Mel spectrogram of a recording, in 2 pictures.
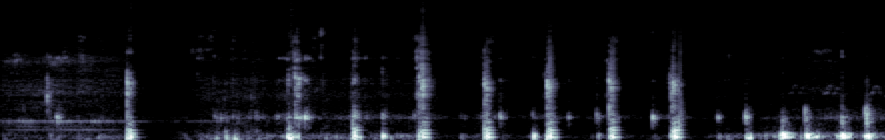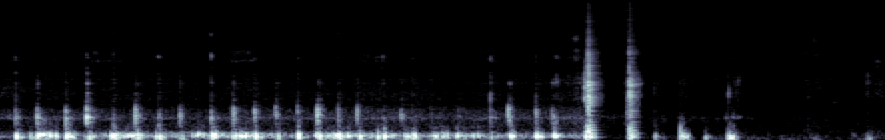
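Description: Skateboard wheels roll and rumble over concrete, clicking over the pavement joints.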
